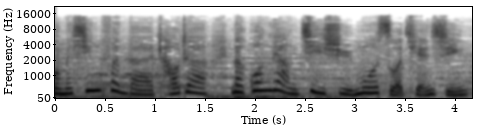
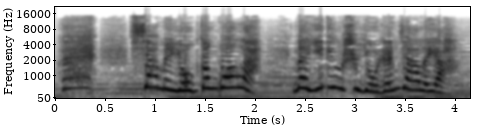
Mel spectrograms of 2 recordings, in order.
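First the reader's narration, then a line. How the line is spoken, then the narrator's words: Excited shout. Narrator (Chinese): 大田兴奋地喊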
